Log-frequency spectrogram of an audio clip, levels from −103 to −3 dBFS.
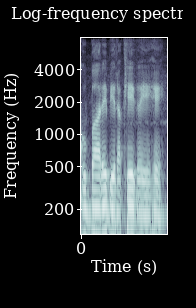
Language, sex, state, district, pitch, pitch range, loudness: Hindi, male, Arunachal Pradesh, Lower Dibang Valley, 100 Hz, 95-105 Hz, -17 LUFS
